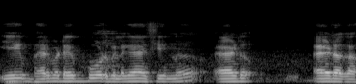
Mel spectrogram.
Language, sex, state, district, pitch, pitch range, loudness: Garhwali, male, Uttarakhand, Tehri Garhwal, 140 Hz, 135-140 Hz, -26 LUFS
